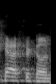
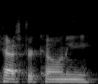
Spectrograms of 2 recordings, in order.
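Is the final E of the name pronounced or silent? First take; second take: silent; pronounced. First: The final E is silent. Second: The final E is pronounced as a syllable. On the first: The speaker calls it right. "Don't do the E" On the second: The speaker calls it wrong. "did I pronounce that right"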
